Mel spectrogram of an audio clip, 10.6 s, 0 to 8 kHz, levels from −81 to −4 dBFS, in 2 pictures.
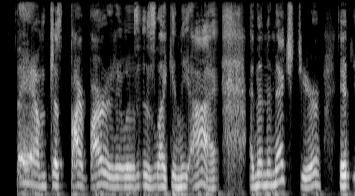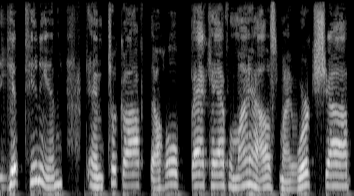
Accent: American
